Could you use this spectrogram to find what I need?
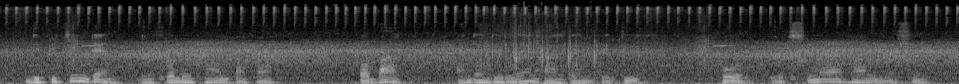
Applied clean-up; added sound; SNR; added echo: none; Cricket; 1 dB; none.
